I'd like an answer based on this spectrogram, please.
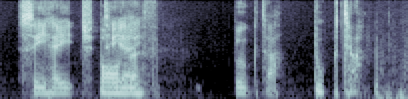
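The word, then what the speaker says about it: Bouchta: Madison Botcha. Right. Oh yeah, Madison Bukta. I would pronounce that. I'd say Botcha. Spell it. It's boo. It's B-O-U. B-O-U. Yeah. You'd say boo, wouldn't you? C-H-T-A. Bournemouth. Bukta. Bukta.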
